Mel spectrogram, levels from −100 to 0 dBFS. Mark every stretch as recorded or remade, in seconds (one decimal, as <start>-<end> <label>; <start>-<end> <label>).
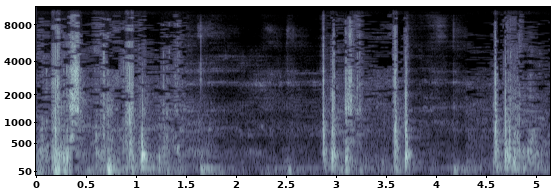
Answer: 0.0-1.5 recorded; 1.5-2.9 remade; 2.9-3.7 recorded; 3.7-4.3 remade; 4.3-5.1 recorded

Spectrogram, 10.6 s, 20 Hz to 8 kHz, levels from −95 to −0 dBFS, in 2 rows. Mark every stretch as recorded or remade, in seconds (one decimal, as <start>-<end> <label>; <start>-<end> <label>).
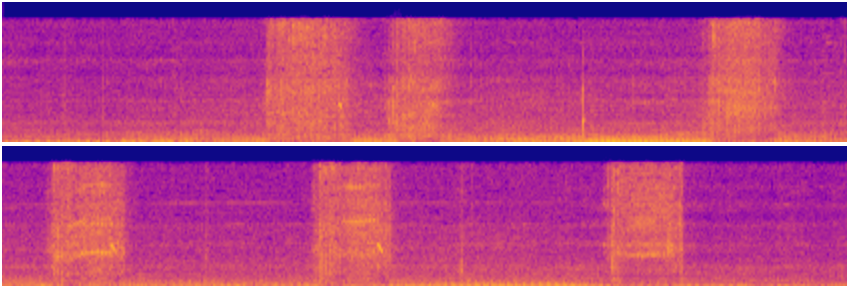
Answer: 0.0-1.6 remade; 1.6-2.4 recorded; 2.4-4.8 remade; 4.8-8.9 recorded; 8.9-10.6 remade

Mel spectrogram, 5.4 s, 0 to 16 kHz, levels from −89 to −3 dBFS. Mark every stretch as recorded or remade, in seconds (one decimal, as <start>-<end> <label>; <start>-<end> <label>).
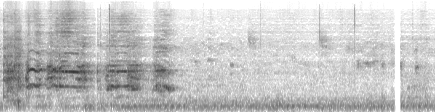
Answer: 0.0-2.0 remade; 2.0-3.1 recorded; 3.1-5.4 remade

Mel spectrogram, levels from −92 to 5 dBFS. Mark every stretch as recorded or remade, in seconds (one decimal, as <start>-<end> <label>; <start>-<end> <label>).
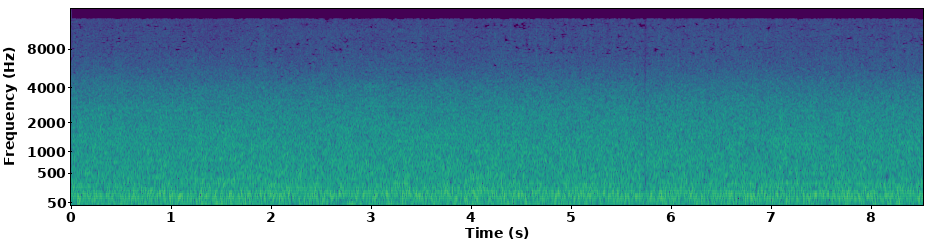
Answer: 0.0-1.7 remade; 1.7-2.8 recorded; 2.8-4.1 remade; 4.1-7.0 recorded; 7.0-7.6 remade; 7.6-8.5 recorded

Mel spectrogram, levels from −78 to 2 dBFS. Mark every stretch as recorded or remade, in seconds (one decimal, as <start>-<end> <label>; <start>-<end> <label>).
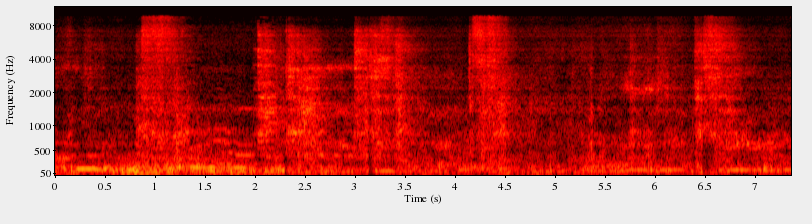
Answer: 0.0-1.3 remade; 1.3-2.2 recorded; 2.2-7.4 remade

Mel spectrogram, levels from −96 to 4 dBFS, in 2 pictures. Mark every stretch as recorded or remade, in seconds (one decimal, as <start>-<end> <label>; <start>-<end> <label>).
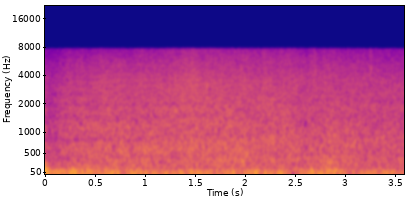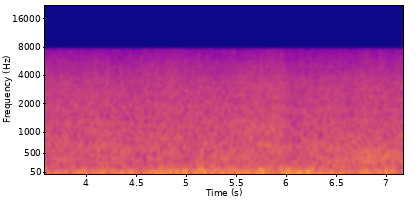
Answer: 0.0-7.2 recorded

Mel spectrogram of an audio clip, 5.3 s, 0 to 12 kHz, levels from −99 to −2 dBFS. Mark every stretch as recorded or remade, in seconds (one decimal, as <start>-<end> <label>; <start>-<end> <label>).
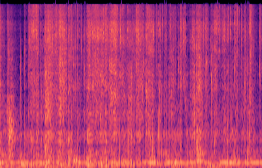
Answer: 0.0-5.3 remade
